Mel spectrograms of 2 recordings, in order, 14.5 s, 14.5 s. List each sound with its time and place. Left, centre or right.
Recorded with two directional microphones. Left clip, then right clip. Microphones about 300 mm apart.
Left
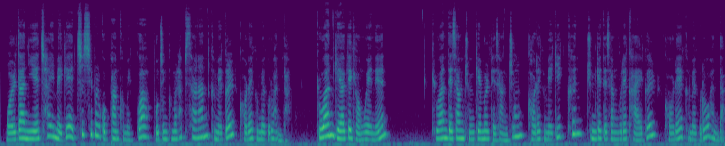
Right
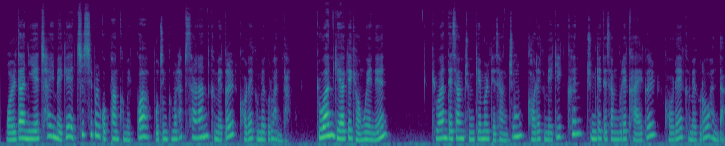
0.1 s speech: right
